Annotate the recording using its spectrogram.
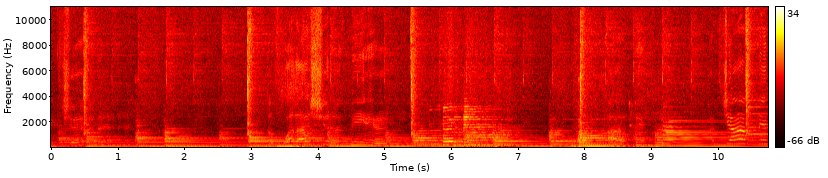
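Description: Live slow blues band, instrumental: an electric lead guitar plays sustained, bent notes over bass guitar and drums.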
